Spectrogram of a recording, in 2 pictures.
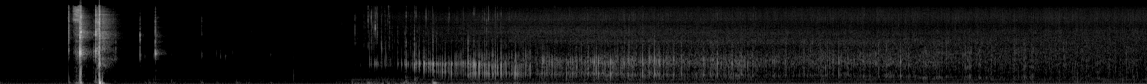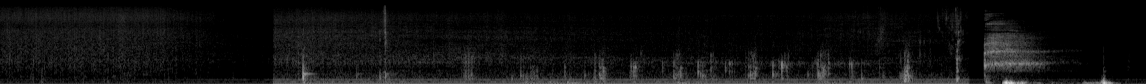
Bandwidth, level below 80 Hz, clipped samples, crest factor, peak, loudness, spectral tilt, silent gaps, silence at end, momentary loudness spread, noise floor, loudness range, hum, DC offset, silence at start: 16.5 kHz; -38 dBFS; under 0.1%; 34 dB; 0 dBFS; -27 LUFS; -1.5 dB/octave; none; 0.1 s; 17 LU; -71 dBFS; 13 LU; none; under 0.1%; 0 s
